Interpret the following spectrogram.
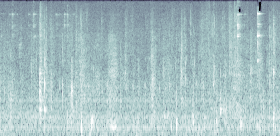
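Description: Pit bull licking and smacking its mouth on a mouthful of peanut butter: a run of irregular short smacks and clicks.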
